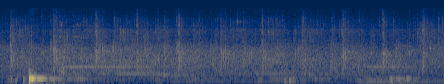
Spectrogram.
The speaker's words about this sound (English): One more time, would you clap your hands and love Jesus?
